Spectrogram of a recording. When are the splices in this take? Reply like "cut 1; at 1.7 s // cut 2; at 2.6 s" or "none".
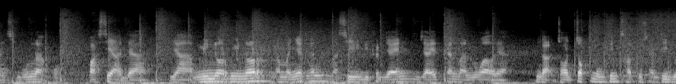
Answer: cut 1; at 1.5 s // cut 2; at 5.2 s

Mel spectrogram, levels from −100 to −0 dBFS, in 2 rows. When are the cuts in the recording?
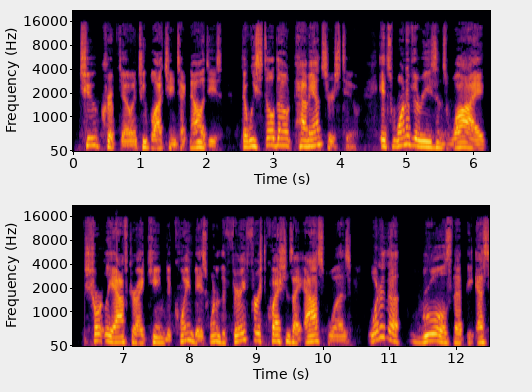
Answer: cut 1; at 3.3 s

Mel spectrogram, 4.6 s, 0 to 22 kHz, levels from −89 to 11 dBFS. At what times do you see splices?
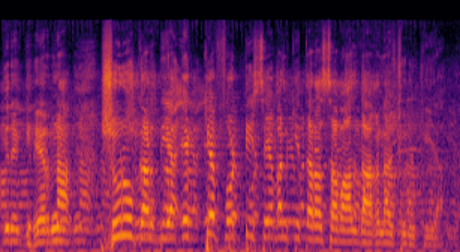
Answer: none

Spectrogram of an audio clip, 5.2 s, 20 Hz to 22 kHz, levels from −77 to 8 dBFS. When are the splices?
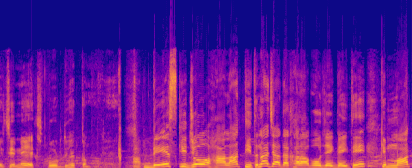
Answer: cut 1; at 1.6 s

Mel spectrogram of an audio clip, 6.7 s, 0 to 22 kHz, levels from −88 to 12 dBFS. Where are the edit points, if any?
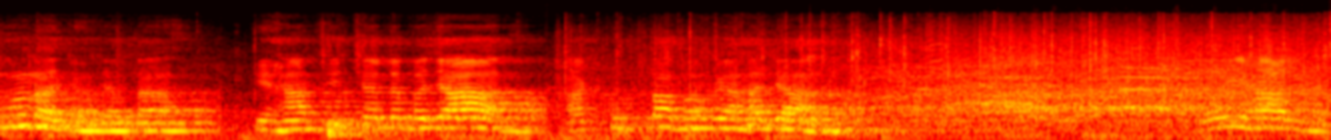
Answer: cut 1; at 1.2 s // cut 2; at 2.8 s

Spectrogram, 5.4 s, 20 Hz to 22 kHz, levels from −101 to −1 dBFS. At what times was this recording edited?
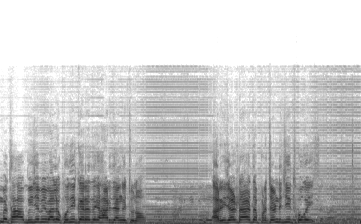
none

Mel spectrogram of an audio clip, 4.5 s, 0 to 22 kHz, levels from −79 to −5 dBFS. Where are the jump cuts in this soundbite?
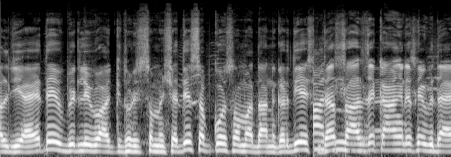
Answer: none

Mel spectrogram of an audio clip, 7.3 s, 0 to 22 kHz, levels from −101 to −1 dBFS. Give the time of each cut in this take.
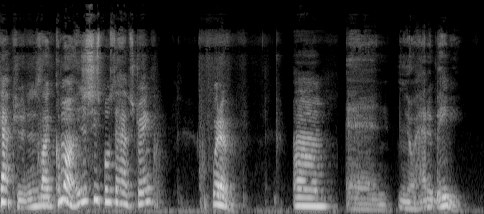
cut 1; at 5.0 s

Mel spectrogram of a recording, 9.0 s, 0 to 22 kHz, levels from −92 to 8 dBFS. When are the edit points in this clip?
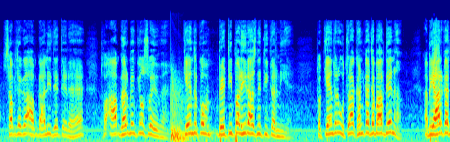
cut 1; at 3.6 s

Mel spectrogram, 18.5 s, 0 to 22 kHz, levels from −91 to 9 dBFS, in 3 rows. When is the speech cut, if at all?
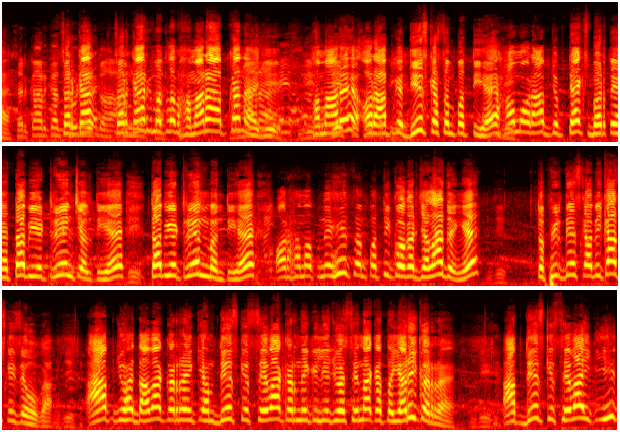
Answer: none

